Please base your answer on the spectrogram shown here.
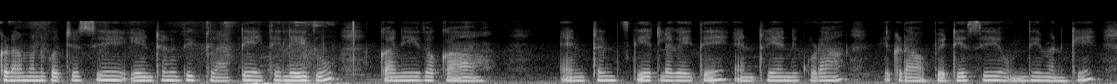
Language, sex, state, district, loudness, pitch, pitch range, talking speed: Telugu, female, Andhra Pradesh, Visakhapatnam, -18 LUFS, 180 Hz, 175-190 Hz, 115 wpm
